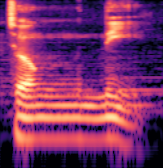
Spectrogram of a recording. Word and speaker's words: 정리: Nah, ini yang saya garis bawahi ini, yang saya beri kotak ini bacanya jongni ya.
